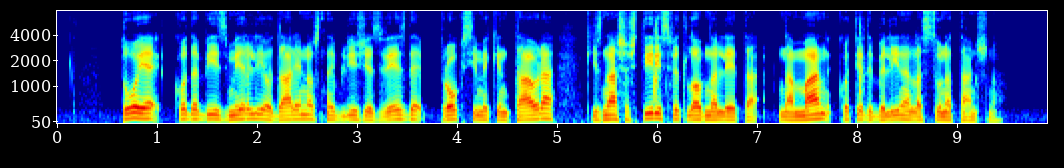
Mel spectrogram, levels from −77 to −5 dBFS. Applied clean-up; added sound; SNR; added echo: none; Clapping; 20 dB; none.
